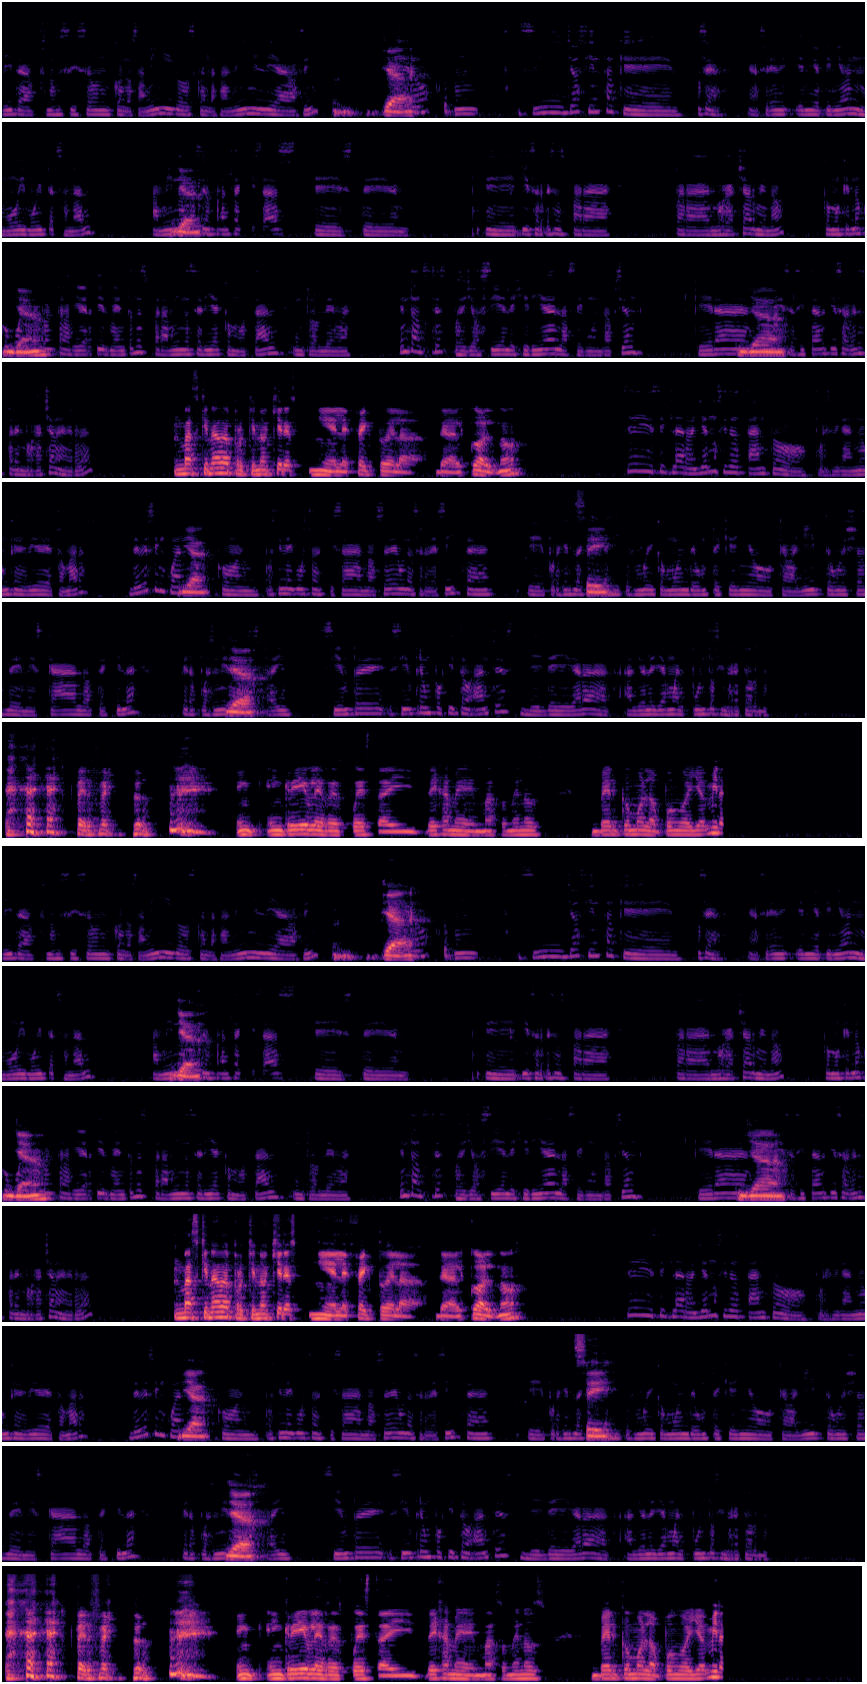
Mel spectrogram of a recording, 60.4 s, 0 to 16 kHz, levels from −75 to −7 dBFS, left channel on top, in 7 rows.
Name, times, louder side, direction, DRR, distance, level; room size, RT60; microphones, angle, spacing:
voice 1, 0.0-3.2 3.9-4.8 5.1-9.6 10.1-12.7 13.3-14.7 15.4-16.5 16.8-20.8 21.2-23.7 24.2-26.8 32.1-35.5 35.8-39.4 39.8-46.0 46.3-50.8, left 1 dB, 15° left, 7.0 m, -48 dB
voice 2, 3.8-4.1 10.3-10.6 17.3-17.7 24.6-25.1 27.6-31.1 36.3-36.6 40.4-40.6 45.4-45.7 51.8-57.2 57.7-59.0, right 3 dB, 60° right, 0.8 m, -31 dB
head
